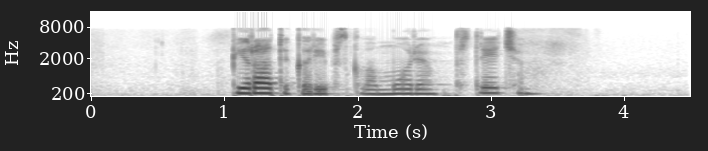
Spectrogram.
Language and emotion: Russian, neutral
